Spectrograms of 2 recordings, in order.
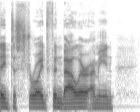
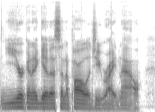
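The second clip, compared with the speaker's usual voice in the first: imitated stern, demanding tone; 2 semitones lower, 4 dB quieter than usual. Retelling a wrestler demanding an apology: stern, imitating Jimmy Uso.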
